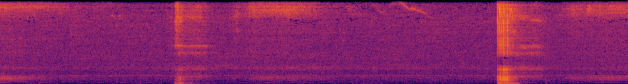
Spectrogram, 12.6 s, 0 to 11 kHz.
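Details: Pomeranian dog snoring, recorded 8 November 2015: two short, rough, breathy snorts about six seconds apart against a quiet, hissy room background.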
